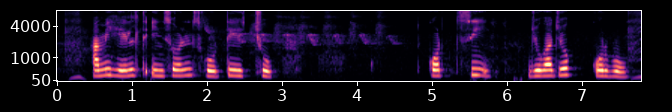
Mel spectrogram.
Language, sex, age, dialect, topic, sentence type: Bengali, female, 18-24, Rajbangshi, banking, question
